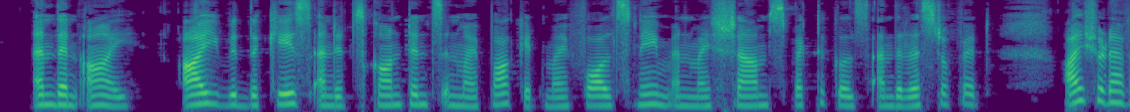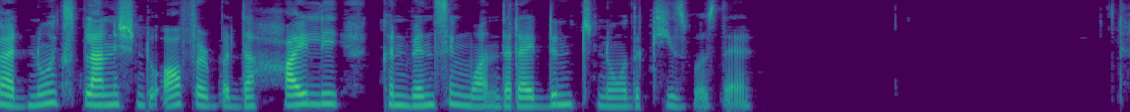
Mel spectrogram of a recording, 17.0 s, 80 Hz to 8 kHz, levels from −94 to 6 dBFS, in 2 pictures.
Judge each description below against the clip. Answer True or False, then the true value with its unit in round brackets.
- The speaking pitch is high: True (210 Hz)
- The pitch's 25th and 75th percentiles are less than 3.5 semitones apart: True (2.4 semitones)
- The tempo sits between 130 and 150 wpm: False (165 wpm)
